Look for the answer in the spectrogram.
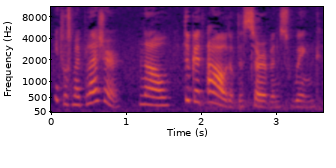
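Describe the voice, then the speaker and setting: A woman's voice: on the high side, big pitch swings, normal speed, a little hiss or hum, rough recording. A woman playing a gossipy, judgmental older housekeeper in a video game, with a fussy, haughty manner. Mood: disapproving, suspicious. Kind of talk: scripted game character dialogue.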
